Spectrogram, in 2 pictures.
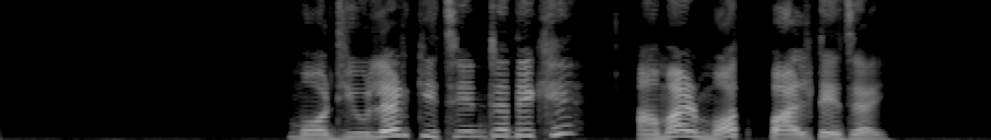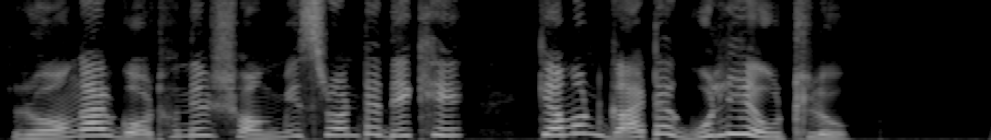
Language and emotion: Bengali, disgusted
